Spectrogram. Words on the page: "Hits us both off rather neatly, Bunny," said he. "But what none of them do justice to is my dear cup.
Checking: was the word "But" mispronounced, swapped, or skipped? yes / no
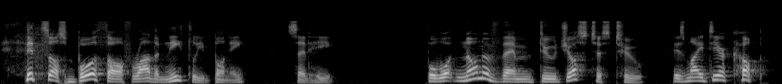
no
